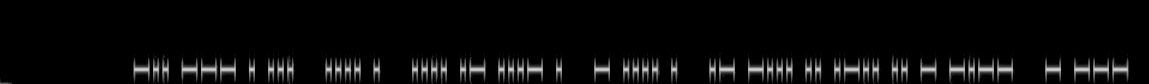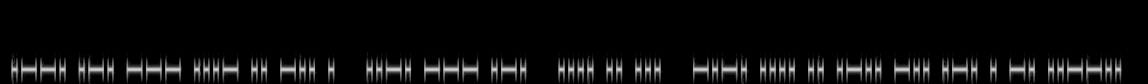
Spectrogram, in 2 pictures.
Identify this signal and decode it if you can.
Morse code, heard as a keyed tone, about 25 wpm, 700 Hz. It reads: DOES HE HAVE THE ABILITY TO PROVIDE FOR HIS CHILDREN?
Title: Sentences from Top 1000 Words - Review Part 3 - 25wpm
